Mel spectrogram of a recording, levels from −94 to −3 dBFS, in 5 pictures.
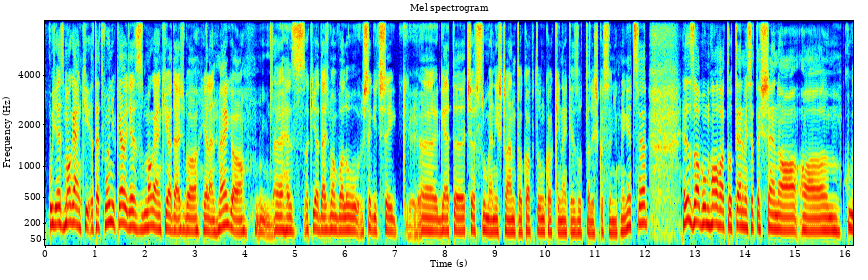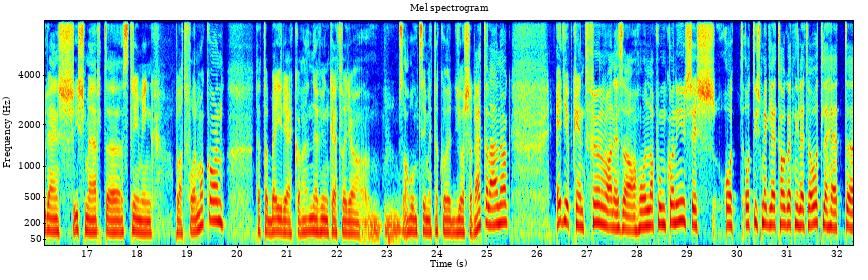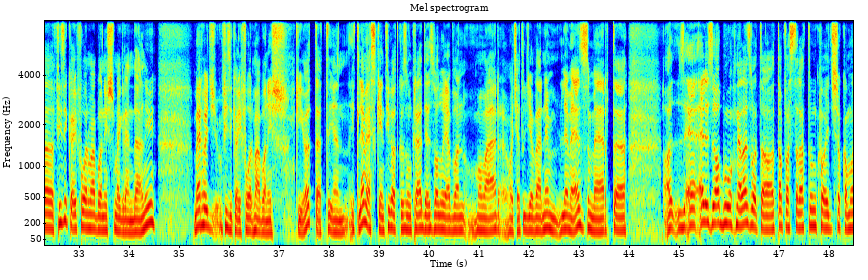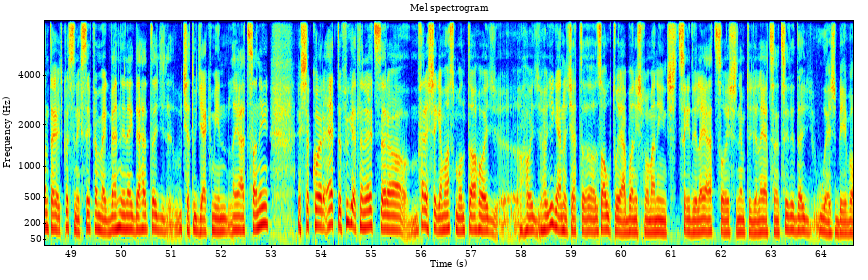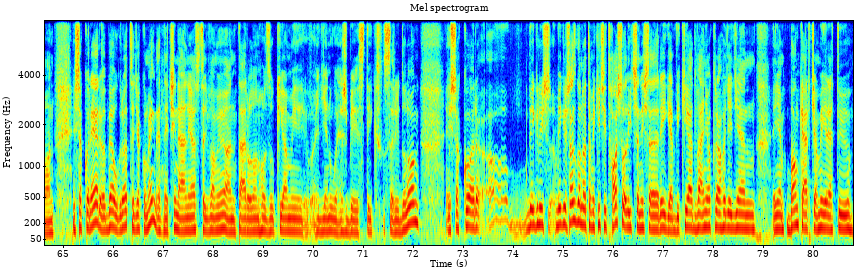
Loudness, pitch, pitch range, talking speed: -15 LUFS, 135 Hz, 120-165 Hz, 145 wpm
